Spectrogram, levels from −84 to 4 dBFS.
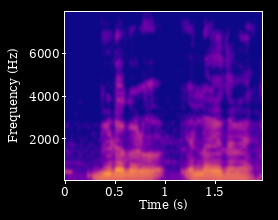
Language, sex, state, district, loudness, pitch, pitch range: Kannada, male, Karnataka, Raichur, -25 LUFS, 165 Hz, 155-170 Hz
